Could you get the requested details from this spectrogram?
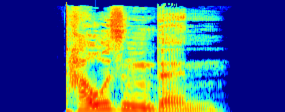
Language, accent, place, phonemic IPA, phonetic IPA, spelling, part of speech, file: German, Germany, Berlin, /ˈtaʊ̯zəndən/, [ˈtaʊ̯.zn̩.d(ə)n], Tausenden, noun, De-Tausenden.ogg
- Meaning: 1. dative plural of Tausend 2. weak and mixed plural of Tausend 3. plural of Tausend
